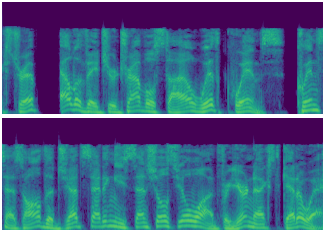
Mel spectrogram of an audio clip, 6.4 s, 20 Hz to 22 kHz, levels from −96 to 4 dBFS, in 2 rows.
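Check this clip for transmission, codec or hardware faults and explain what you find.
One fault runs through the whole speech clip: gain pumping. The gain ducks by around 10 dB under each loud syllable, leaving the level squashed and breathing. The likely cause is input gain set far too high, with a fast limiter clamping down on each peak.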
